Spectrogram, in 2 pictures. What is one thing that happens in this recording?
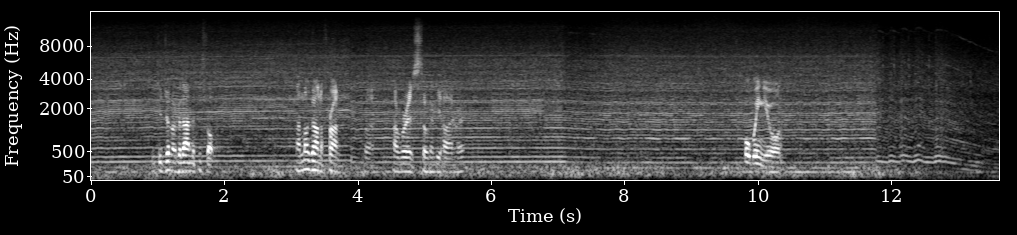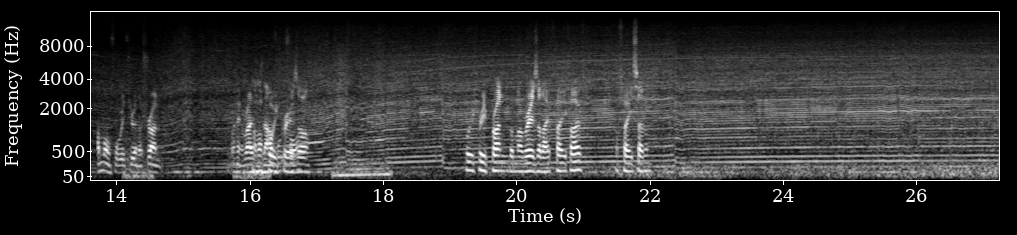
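A racing car engine whines steadily at high revs.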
